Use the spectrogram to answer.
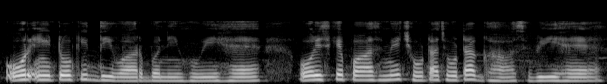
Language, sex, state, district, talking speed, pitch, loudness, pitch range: Hindi, female, Uttar Pradesh, Saharanpur, 160 wpm, 180 Hz, -19 LUFS, 170-210 Hz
